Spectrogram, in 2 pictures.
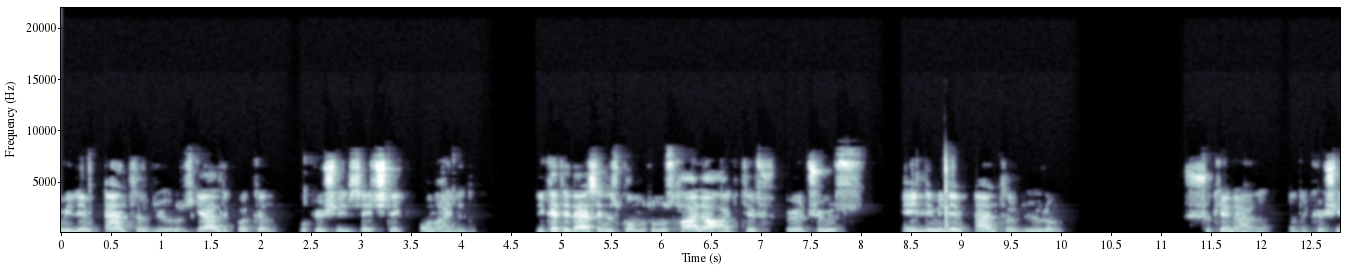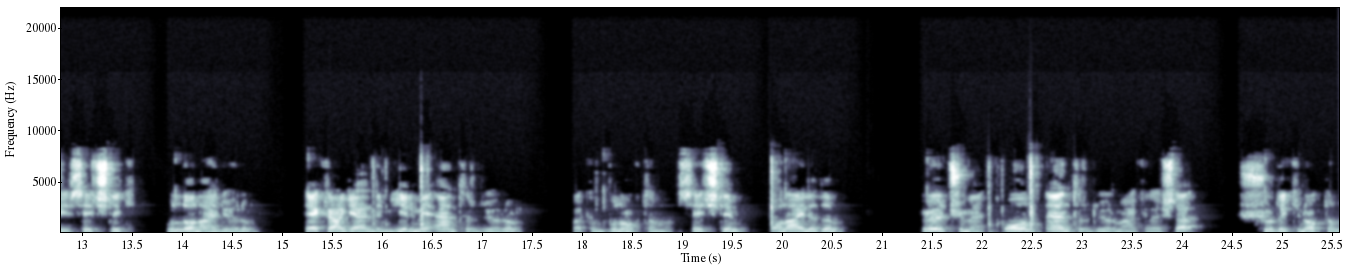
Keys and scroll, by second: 0.1 Return, 8.2 5, 8.4 0, 8.7 Return, 15.9 0, 16.3 Return, 22.0 1, 22.1 0, 22.4 Return.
